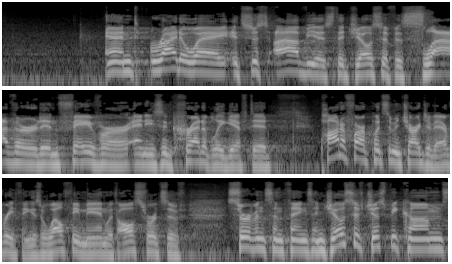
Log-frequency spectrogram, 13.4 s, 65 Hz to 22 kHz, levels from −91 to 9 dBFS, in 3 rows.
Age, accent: 30-49, American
